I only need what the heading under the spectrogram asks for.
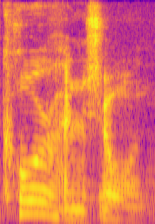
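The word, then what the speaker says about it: Korvanjund: place of King borgus corvan Jun if the crown exists it will be there my bad so that is how it's pronounced corvan you anticipate Danger I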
